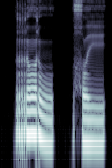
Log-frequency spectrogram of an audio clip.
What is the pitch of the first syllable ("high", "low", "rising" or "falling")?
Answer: high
